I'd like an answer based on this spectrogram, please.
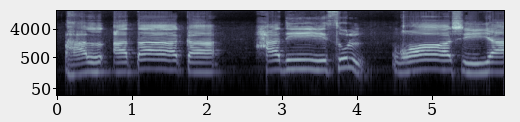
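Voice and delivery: "আতাকা" drawn out very slowly for repeating; slow recitation model. Shown as a demonstration. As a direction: model each word slowly for the class to echo. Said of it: "কিভাবে শিখব?". (ধীরে টেনে শিখিয়ে পড়া)

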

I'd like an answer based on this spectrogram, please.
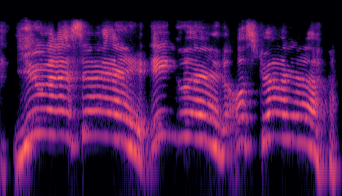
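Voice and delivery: very high, slow, cartoon-kid voice; eager child calling out to the screen; Dora the Explorer shout. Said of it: "screaming at your screen like Dora the Explorer".

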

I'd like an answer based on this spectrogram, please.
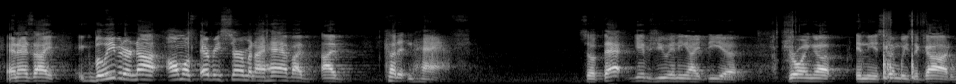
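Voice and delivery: ordinary talk

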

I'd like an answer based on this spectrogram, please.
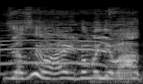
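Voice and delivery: high, mock-tearful child's wail. Kid reproaching mamá over the missed circus, mock wail. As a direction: whine like a disappointed kid left behind.

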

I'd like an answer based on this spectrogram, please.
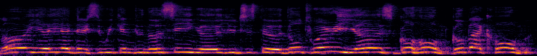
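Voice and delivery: high, loud brush-off voice; police brushing off the teacher, high and loud; dismissive police. Retold or imitated. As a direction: mimic a cop waving him off. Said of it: "They probably told him".

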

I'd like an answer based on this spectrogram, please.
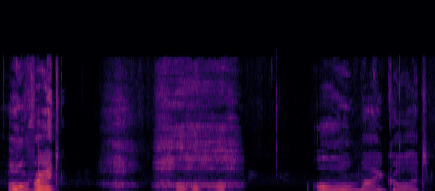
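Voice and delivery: high, loud shout, then a gasped oh; real gasping excitement. Real, not acted. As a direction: react to a stunning near miss. Nearly scores an overhead kick.

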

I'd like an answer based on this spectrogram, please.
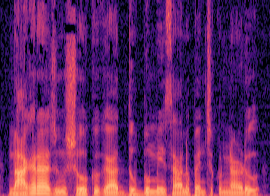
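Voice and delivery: ordinary delivery

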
